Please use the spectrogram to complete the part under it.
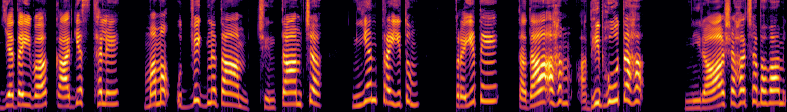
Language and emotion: Sanskrit, angry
